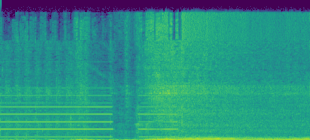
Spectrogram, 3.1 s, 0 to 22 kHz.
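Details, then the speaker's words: 2012 Audi A6 3.0T (C7), just after low-pressure fuel pump replacement for a warning code: short crank after priming, engine catches cleanly and settles to a steady even idle, normal start. "all right now we're going to start it 'll take a little minute for the pressurize"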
